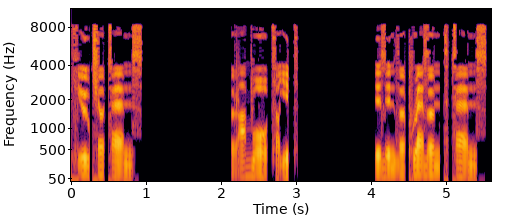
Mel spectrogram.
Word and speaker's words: работает: Работает. Работает, emphasis on the second syllable.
